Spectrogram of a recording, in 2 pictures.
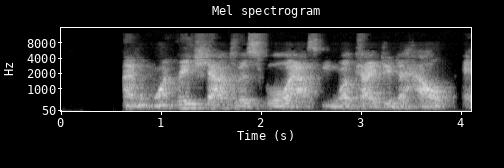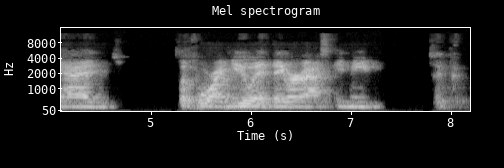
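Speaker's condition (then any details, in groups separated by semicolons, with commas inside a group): Cleft lip and palate; born with cleft lip and cleft palate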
